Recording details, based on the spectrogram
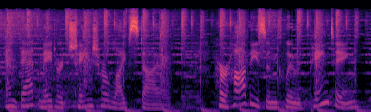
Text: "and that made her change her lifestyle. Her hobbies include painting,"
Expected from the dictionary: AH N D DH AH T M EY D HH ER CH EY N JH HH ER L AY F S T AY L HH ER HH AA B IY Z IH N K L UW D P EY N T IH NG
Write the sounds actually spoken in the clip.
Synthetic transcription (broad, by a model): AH N DH AH T M EY D HH ER CH EY N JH HH ER L AY F S T AY L HH ER HH AA B IY Z IH N K L UW D P EY N T IH NG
